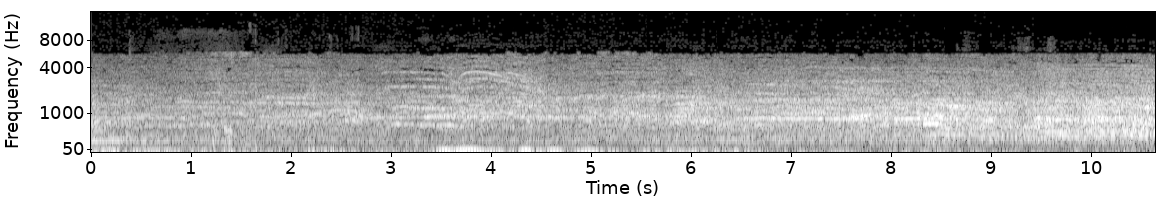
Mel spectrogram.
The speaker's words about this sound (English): Booing. That's his supporters, dude. That yeah, that's his fervor, supporters.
